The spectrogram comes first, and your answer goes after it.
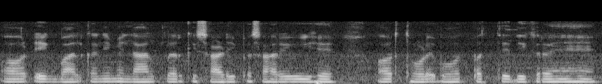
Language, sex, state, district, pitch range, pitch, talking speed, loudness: Hindi, male, Gujarat, Valsad, 120-130 Hz, 125 Hz, 180 wpm, -16 LUFS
